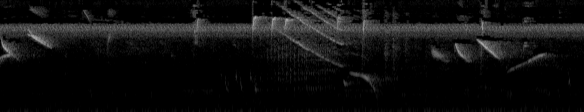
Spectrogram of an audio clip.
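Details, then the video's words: Young green-winged saltator singing in the curricutil style: scattered short slurred and down-sweeping whistled notes, some in quick bursts, over a steady high insect-like hiss. "TRINCA-FERRO curricutil FILHOTÃO"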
